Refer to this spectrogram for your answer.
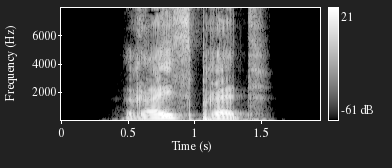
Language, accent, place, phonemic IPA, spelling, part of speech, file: German, Germany, Berlin, /ˈʁaɪ̯sˌbʁɛt/, Reißbrett, noun, De-Reißbrett.ogg
- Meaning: drawing board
